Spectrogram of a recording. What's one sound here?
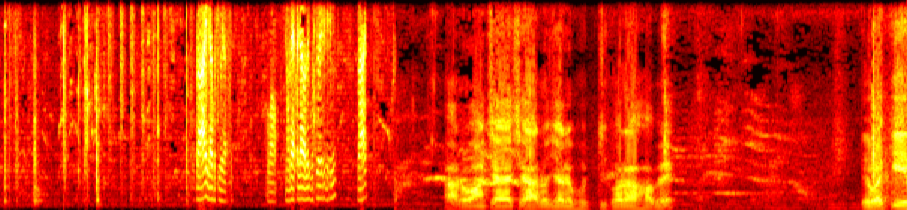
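A metal spoon clinks and scrapes against a glass jar.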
